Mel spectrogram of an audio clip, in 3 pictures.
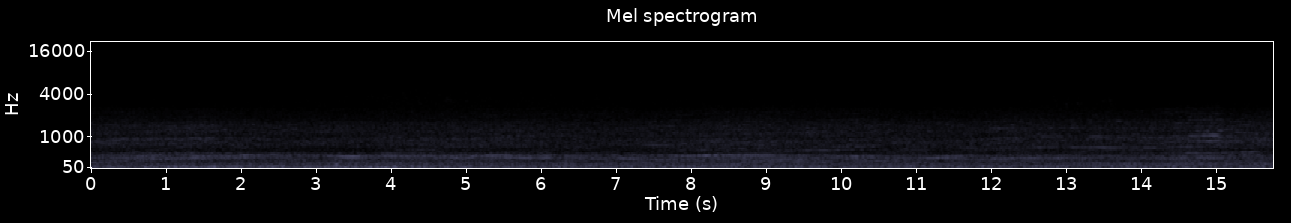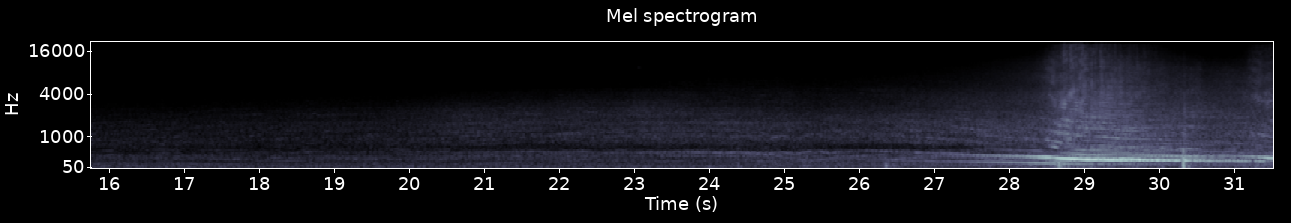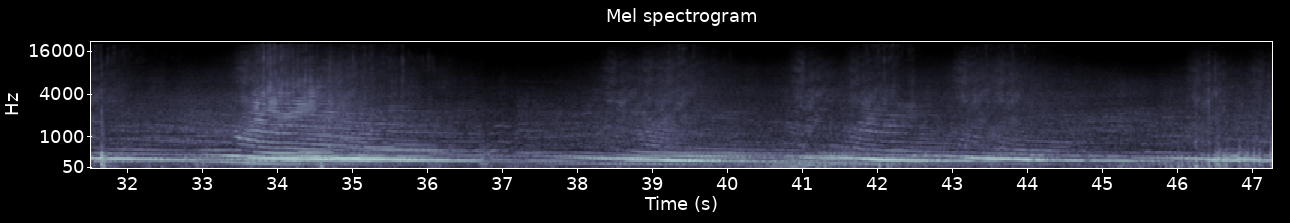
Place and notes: Scarborough UK - Scarborough Road Races 2017 ... 600s ...
Cock o' the North road races ... Oliver's Mount ... 600cc motorbike practice ...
